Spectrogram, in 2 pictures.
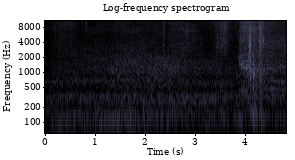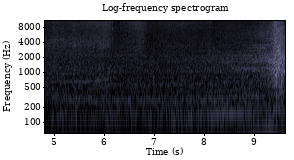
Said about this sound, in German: an dieser beschissenen Dreckslandstraße, wo gerade heute wieder 14 Milliarden Autos vorbeifahren.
